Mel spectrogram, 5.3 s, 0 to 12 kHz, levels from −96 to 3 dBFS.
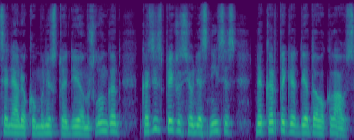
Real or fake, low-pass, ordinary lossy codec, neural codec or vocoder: real; 10.8 kHz; AAC, 48 kbps; none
